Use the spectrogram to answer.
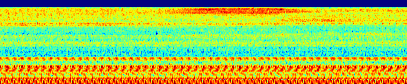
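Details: Aerosol nebulizer running: a steady, unchanging compressor motor hum with a low rhythmic buzz throughout.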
